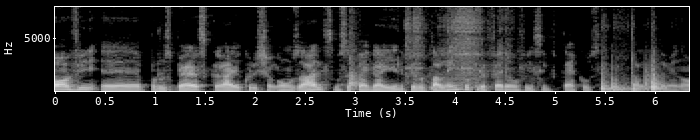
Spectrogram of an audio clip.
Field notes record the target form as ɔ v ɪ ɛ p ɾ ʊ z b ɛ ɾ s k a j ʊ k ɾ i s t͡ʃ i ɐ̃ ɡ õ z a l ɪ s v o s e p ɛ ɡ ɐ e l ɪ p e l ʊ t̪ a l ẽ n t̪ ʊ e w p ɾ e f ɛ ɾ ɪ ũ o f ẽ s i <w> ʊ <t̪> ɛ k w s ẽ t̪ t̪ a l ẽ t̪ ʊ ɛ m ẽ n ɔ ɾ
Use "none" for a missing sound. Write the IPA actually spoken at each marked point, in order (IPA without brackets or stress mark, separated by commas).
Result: v, t̪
